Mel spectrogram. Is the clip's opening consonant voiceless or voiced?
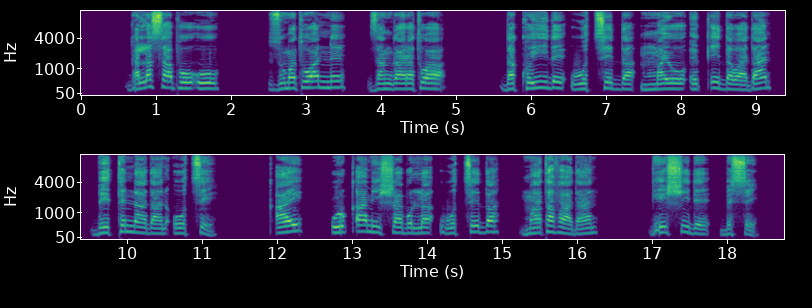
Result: voiced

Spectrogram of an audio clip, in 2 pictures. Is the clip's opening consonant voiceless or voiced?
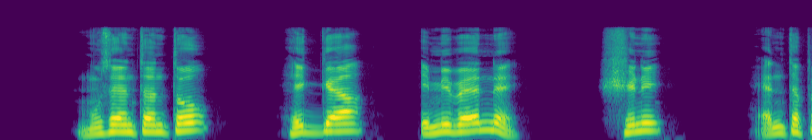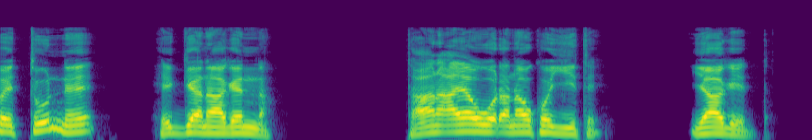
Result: voiced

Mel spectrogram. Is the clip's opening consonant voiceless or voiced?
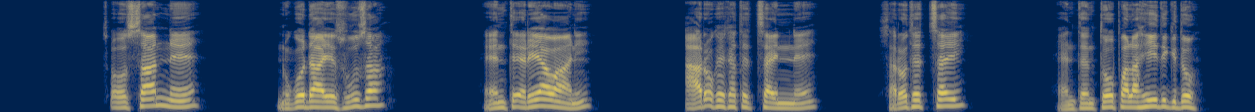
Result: voiceless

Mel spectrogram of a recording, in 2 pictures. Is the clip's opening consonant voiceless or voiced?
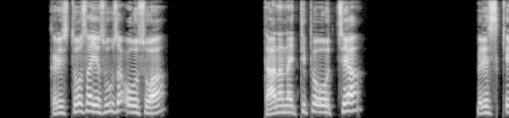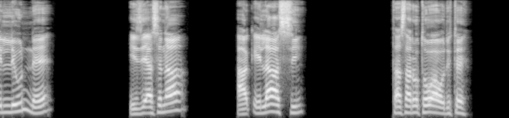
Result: voiceless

